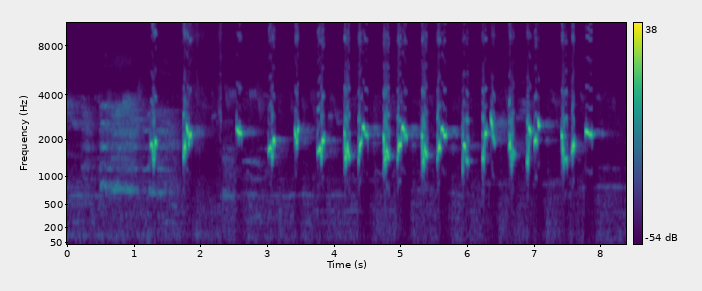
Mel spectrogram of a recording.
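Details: Fighting-style song of a yellow-vented bulbul, played as a lure to prompt a reply. Faint chatter gives way to a long, accelerating series of liquid, warbled two-part notes with short gaps between them.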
